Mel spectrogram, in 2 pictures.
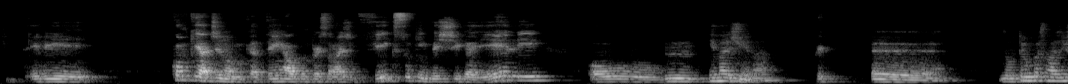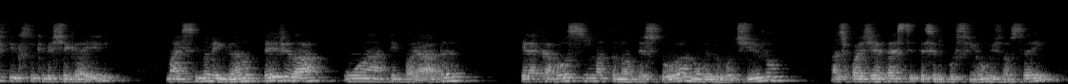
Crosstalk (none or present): none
